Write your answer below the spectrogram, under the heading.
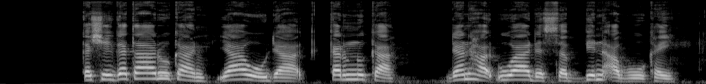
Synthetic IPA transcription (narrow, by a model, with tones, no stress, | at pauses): ka˨ʃɪ˨ɡa˦taː˦ɽʊ˦ka˨njaː˦wo˨da˨kɐ˦rnʊ˦kaː˨ | dɔ˦ŋɦa˨ɗʊ˦waː˦da˨sɐ˨bːɪ˦ŋʔa̰˨boː˨ka˦j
